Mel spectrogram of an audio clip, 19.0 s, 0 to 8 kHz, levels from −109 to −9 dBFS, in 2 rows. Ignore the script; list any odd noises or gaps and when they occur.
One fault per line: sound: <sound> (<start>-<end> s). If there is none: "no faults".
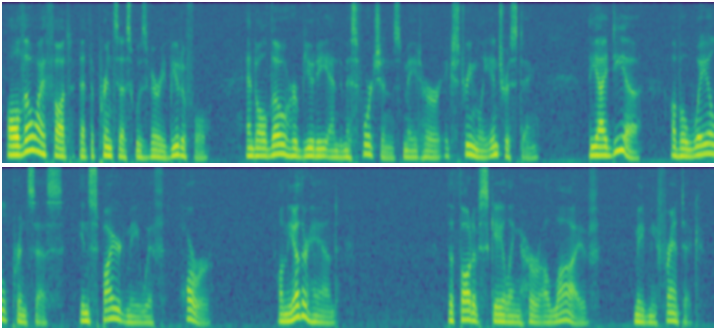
no faults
